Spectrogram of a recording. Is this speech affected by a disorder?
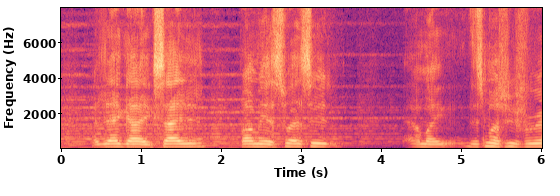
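Yes: brain injury; effects began around age 50.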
